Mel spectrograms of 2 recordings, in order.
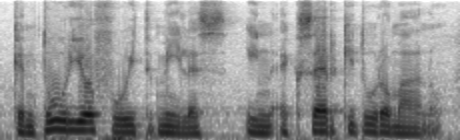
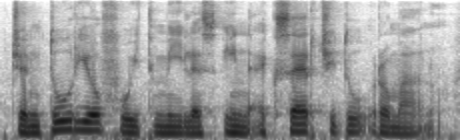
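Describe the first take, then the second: No difference in how they are said.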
